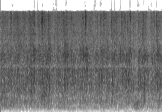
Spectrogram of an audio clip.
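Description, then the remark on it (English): An audience claps together in a steady, dense burst of applause that holds an even, loud level for about three seconds, with no single clap standing out from the crowd. “Let's clap it up.”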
